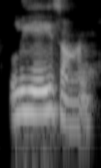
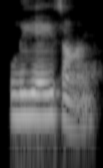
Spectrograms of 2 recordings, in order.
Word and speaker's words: liaison: Liaison. Liaison.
